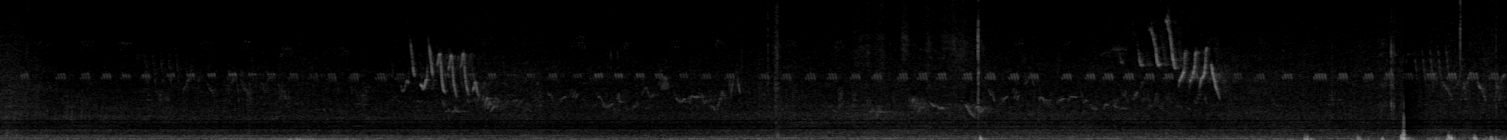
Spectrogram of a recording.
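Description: Quiet open-air ambience: an insect chirping in a steady fast pulse, a bird singing a quick run of high notes twice, and a faint low rumble of distant thunder that swells about four seconds in. A few sharp knocks near the end.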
